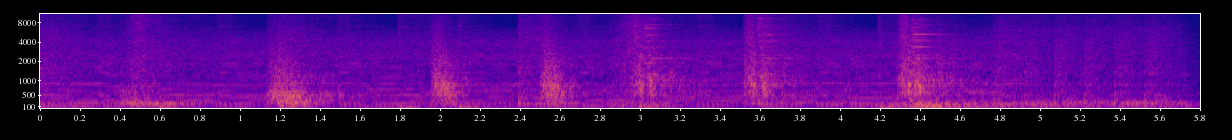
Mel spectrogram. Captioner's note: gun shots; rock music plays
